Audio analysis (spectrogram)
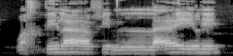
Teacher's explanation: alif lam ini tidak terbaca meskipun ada tulisannya ini masuk ke dalam alif lam syamsiah wanna hari wanna hari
